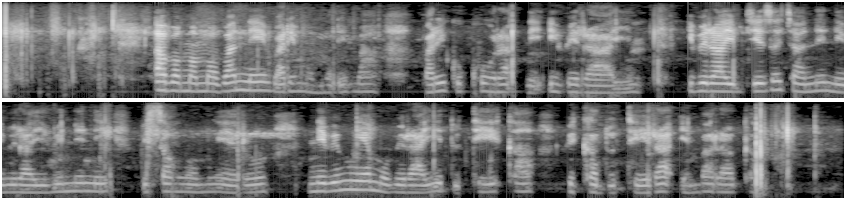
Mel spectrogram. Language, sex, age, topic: Kinyarwanda, female, 18-24, agriculture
